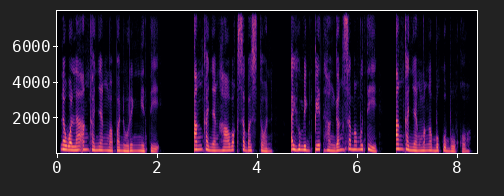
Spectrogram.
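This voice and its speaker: A woman's voice: fairly low pitch, expressive, normal speed, no echo, studio quality. A woman narrating a scripted romance story in the first person, in a dramatic style.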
